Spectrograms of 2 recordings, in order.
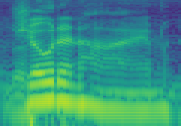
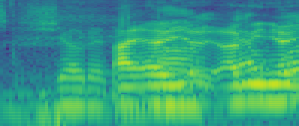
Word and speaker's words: Jotunheim: that story is going to be about if Odin had lost to the king of Jotunheim. – Yeah, I'm sorry, I pronounced the word the way it looks. – Jotunheim.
